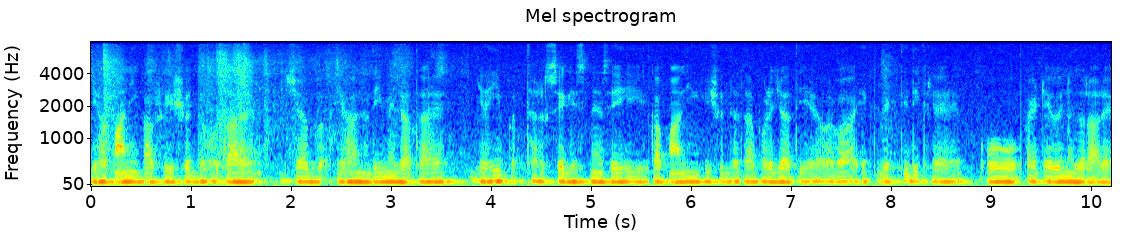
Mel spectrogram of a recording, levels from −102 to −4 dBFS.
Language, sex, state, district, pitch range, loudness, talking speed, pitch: Hindi, male, Jharkhand, Jamtara, 95-100 Hz, -35 LUFS, 210 wpm, 95 Hz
